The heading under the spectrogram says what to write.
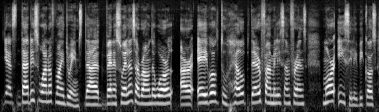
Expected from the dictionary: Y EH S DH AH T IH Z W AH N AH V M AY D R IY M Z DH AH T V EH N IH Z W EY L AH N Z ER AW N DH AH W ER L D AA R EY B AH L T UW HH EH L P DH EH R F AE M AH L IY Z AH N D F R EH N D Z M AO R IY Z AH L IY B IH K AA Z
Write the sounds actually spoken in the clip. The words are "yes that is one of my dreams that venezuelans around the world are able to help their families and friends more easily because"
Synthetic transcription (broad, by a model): Y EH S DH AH T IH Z W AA N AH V M AY D R IY M S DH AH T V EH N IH S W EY L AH N S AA AW N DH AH W ER L D AA R EY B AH L T UW HH EH L P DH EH R F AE M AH L IY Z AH N F R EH N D S M AO R IY S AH L IY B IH K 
